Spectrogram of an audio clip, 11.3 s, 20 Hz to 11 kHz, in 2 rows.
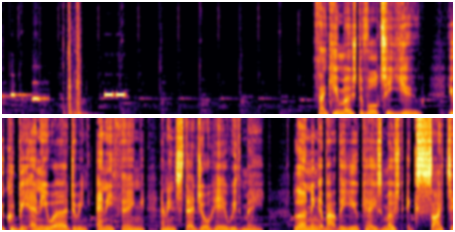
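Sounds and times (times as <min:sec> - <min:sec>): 
man whistling short bright notes: 0:00.0 - 0:01.7
brief broadband thump or clunk: 0:00.8 - 0:01.3
speech: 0:04.0 - 0:11.2.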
